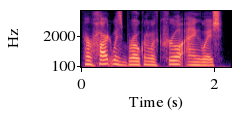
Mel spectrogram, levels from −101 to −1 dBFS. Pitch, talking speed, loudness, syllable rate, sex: 175 Hz, 185 wpm, -19 LUFS, 4.5 syllables/s, female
